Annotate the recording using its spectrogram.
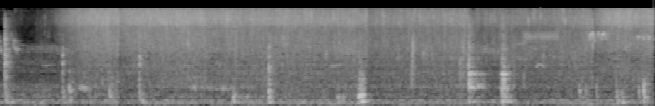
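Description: Onions sizzle in hot oil in a pan.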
